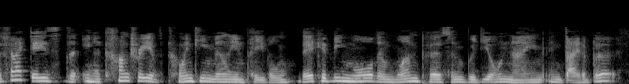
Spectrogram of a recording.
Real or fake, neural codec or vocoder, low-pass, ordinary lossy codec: fake; codec, 44.1 kHz, 2.6 kbps, DAC; 7.2 kHz; MP3, 24 kbps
